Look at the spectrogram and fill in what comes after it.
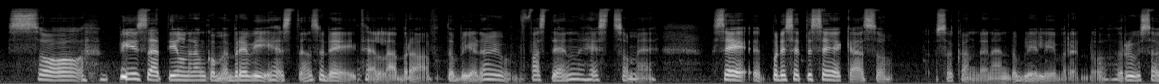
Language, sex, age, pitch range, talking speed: Swedish, female, 20-39, 195-230 Hz, 205 wpm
